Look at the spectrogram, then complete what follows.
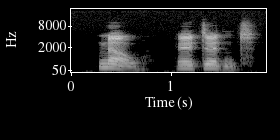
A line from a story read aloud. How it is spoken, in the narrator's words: she said flatly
